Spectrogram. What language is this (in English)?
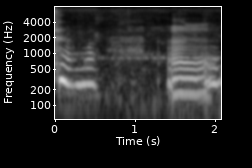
Odia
